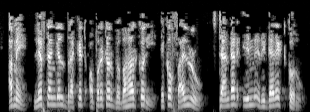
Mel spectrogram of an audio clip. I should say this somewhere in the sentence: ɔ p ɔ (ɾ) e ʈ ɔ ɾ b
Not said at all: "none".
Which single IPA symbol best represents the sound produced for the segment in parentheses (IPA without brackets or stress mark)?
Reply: ɾ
